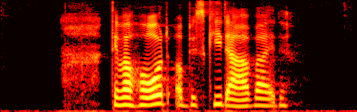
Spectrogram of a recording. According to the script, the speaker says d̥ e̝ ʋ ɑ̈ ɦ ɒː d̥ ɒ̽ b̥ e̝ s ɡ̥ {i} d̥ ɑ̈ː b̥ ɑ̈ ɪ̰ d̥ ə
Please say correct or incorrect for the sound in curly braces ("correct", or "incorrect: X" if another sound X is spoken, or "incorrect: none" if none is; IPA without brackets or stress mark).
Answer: correct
